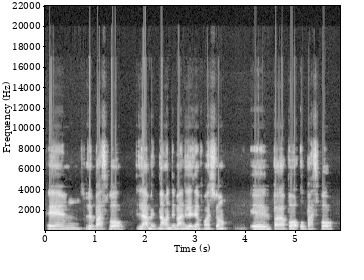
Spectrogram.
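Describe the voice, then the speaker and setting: Tutorial presenter: young man, Cameroonian accent, deep low register, halting instructional delivery with frequent repetition. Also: steady tone, a little mellow. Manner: halting, repeats himself. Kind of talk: step-by-step screen tutorial.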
